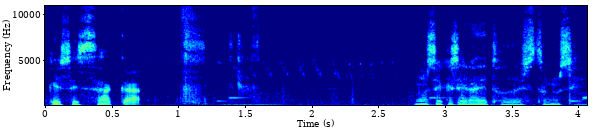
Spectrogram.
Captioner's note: cell phone notifications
